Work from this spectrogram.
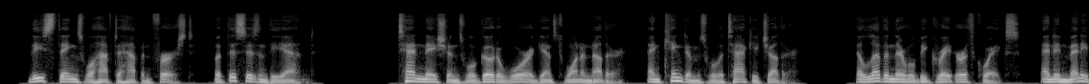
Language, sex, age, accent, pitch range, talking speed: English, male, 50-69, American, 90-115 Hz, 200 wpm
